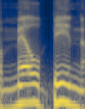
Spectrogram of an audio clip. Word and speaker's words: Melbourne: It's pronounced Melbourne or Melbin, Australia, not Melbourne, Australia.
